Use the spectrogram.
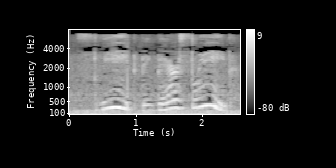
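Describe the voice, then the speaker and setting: A woman performs a put-on character voice against clear background noise. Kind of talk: bedtime story. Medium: read story.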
